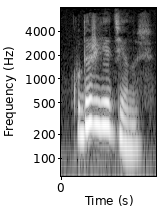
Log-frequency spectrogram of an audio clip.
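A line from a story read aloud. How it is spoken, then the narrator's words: Sighing. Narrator (Russian): вздохнула она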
